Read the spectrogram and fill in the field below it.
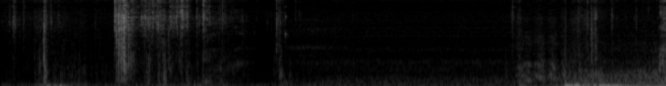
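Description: Keys jangle close by, with a few clicks and a quiet pause. Then a narrowboat engine cranks and fires near the end, settling into a low, loud rumble.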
